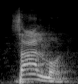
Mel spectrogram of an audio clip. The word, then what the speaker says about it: salmon: please pronounce this word salmon we're going to have to deport you sir there's an L in there you have to pretend it's not there that's the American way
